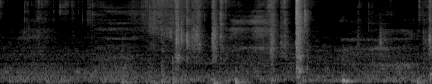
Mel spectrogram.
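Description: Near silence with a few faint crackles and rustles, from moss being picked away from a Cattleya orchid's roots by hand.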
